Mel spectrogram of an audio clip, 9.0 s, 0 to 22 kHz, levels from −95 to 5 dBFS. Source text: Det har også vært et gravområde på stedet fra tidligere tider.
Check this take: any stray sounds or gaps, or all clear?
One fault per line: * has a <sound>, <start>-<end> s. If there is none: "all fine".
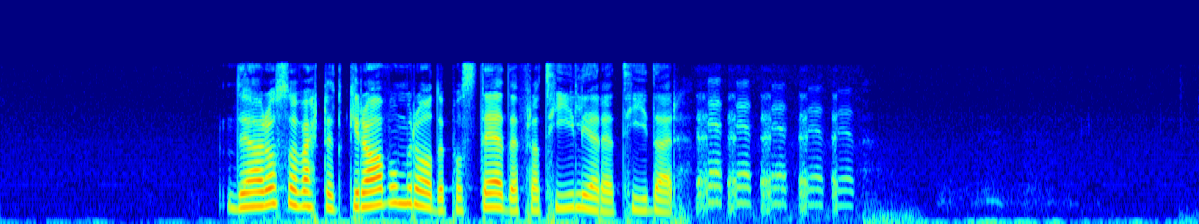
* has a laugh, 5.2-6.4 s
